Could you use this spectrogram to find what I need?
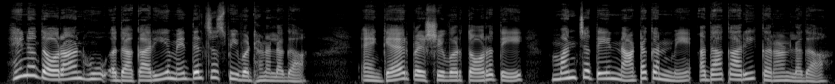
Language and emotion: Sindhi, neutral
